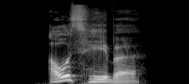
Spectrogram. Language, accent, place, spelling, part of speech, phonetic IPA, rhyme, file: German, Germany, Berlin, aushebe, verb, [ˈaʊ̯sˌheːbə], -aʊ̯sheːbə, De-aushebe.ogg
- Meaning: inflection of ausheben: 1. first-person singular dependent present 2. first/third-person singular dependent subjunctive I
